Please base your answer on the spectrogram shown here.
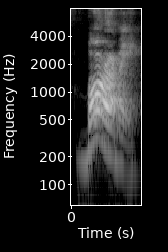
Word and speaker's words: Borobi: Borobi. That's how you say it. Borobi, not Barobi.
